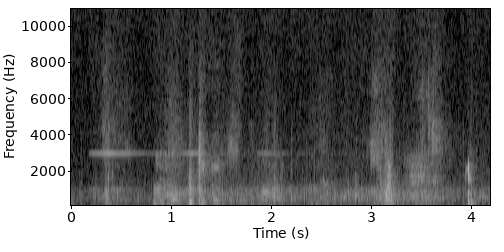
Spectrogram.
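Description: Near silence, with a few faint short clicks and rustles.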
